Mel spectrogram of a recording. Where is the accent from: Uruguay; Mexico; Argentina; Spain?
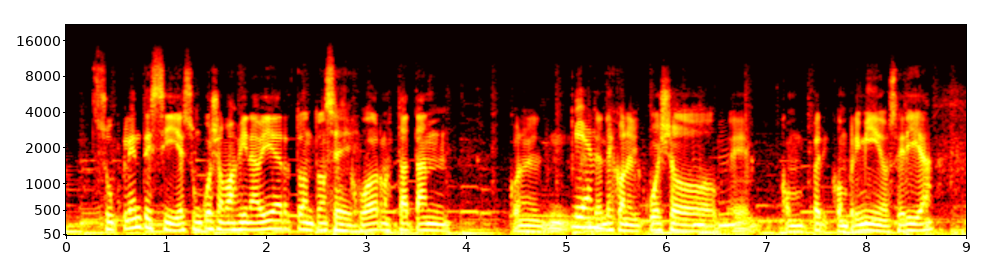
Argentina; el arquero que más me gustó a mí de mi infancia en Argentina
